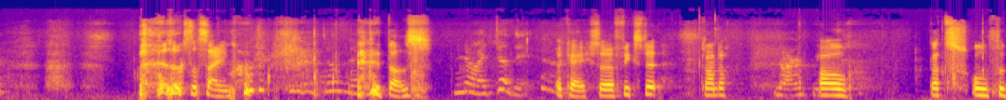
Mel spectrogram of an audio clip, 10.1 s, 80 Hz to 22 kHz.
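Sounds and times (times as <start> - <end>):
child breathing: 0.0 - 1.2, 2.6 - 3.3, 6.6 - 8.9.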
